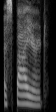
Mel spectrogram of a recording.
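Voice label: "aspired" US English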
